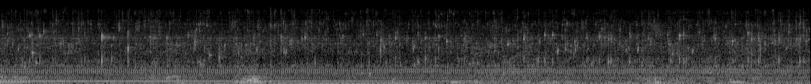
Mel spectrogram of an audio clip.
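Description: Water trickling steadily in a small nativity-scene water feature, with faint drips and a steady low hum underneath. Background music ends just after the start.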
